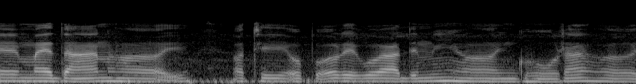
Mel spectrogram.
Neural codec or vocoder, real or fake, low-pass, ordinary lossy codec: none; real; 7.2 kHz; Opus, 24 kbps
